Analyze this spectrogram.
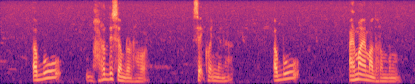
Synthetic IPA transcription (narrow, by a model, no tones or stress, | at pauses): əbu | bʱaɾɔt̪̚d̪isɛmbɾɔnɦɔ̰ɾ | sɛʔ̚kʰɔɲmɛna | əbu | ajmajmad̪ʱɔɾɔmbun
